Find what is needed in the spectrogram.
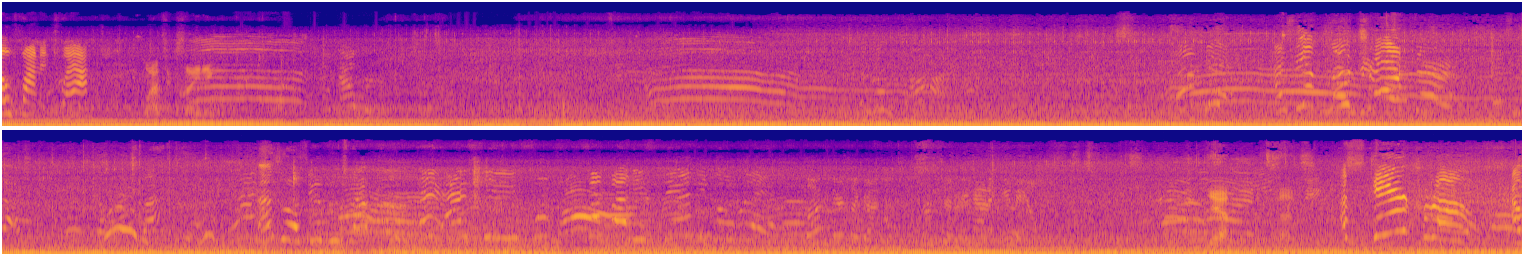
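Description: Farm tractor engine running at a steady speed while towing a hay wagon: a constant low drone, with children's voices over it.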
